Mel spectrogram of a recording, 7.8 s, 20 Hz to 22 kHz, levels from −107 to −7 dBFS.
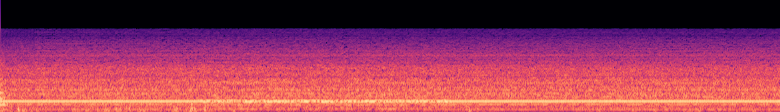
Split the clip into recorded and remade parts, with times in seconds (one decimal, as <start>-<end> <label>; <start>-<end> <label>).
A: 0.0-2.0 recorded; 2.0-4.5 remade; 4.5-7.8 recorded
